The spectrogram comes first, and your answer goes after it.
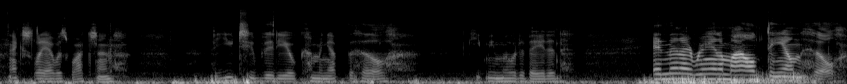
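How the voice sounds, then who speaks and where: With big swings in loudness and long, frequent pauses, a woman talks at a fairly quick pace over noticeable background noise and audible room echo. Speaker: vlogger, boat liveaboard traveler. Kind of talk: casual vlog monologue. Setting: outdoors. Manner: whispering.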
